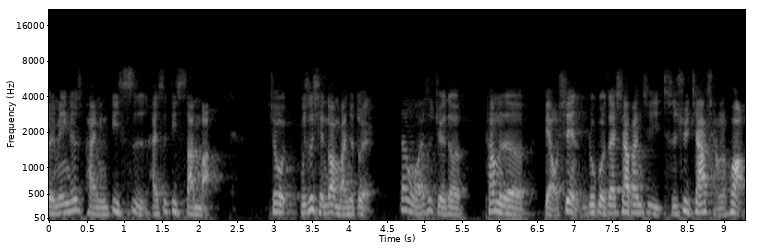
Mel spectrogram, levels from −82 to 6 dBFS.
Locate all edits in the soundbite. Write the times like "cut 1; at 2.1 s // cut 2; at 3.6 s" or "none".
none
